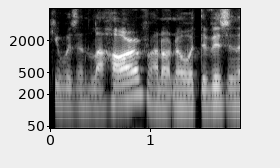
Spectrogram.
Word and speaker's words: Le Havre: This is the H is silent, so it's Le Havre.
